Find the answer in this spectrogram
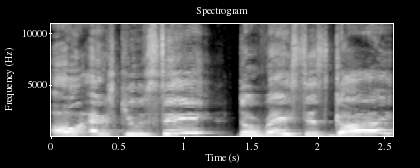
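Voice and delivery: terrible, squeaky, very high, very slow drawn-out voice. Redoing the impression just played to check it: imitating the [name] impression. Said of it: "Do I sound like that? Hold on".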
